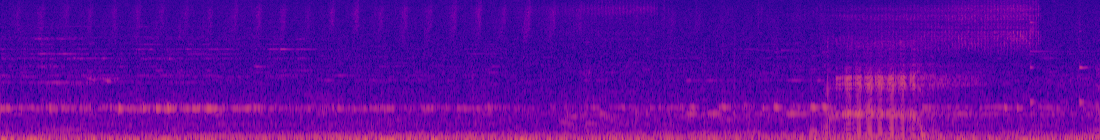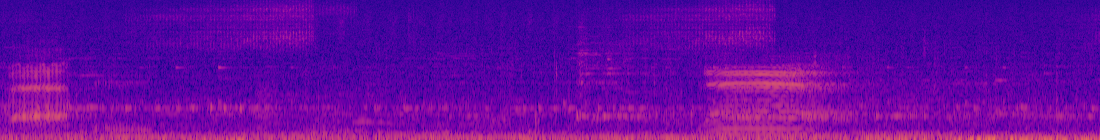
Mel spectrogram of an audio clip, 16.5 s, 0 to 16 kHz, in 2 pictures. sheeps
4.4s 16.5s

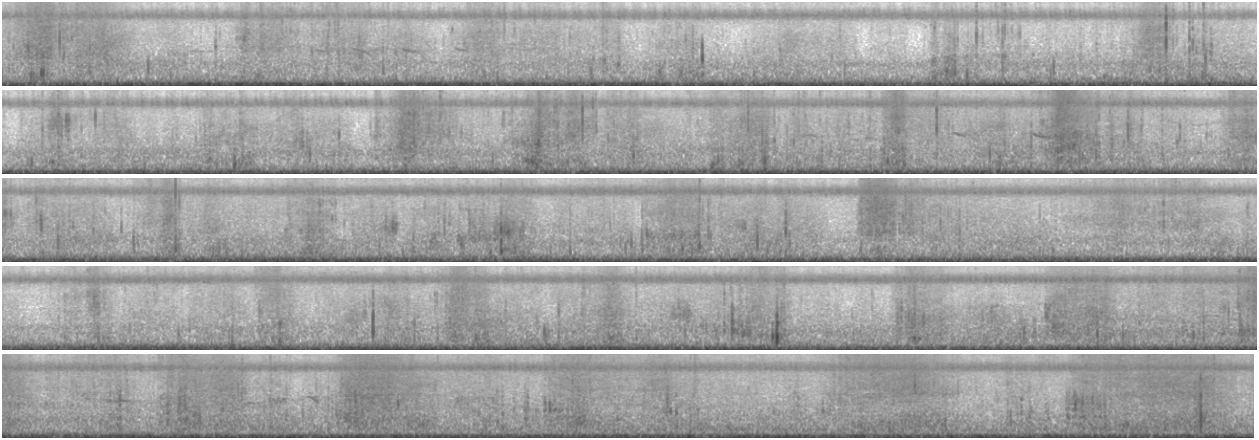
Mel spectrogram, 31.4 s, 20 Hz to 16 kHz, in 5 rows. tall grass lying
7.4s 31.3s

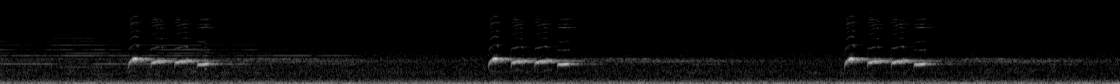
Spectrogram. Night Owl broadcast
1.3s 2.3s, 4.9s 7.4s, 8.4s 10.8s

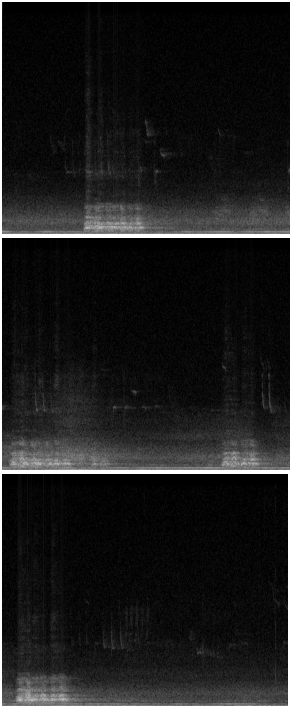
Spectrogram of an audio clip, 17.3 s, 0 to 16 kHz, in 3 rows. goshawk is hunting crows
1.6s 8.4s

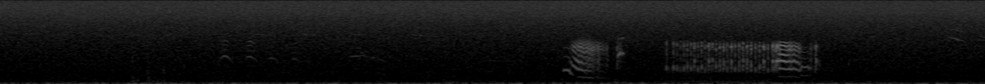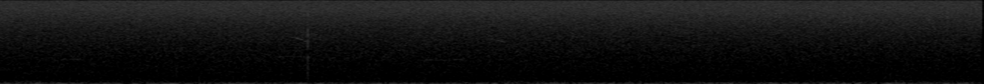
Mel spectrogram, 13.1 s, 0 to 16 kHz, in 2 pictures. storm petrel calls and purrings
3.8s 5.5s

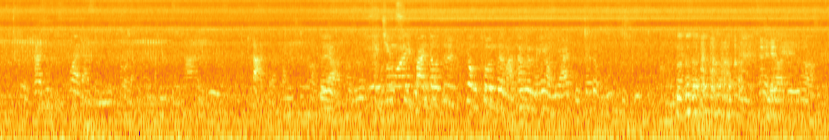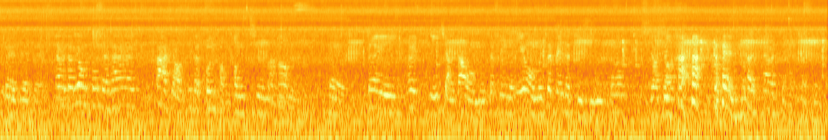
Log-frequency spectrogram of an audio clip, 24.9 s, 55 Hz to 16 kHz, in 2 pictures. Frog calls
17.6s 19.6s

